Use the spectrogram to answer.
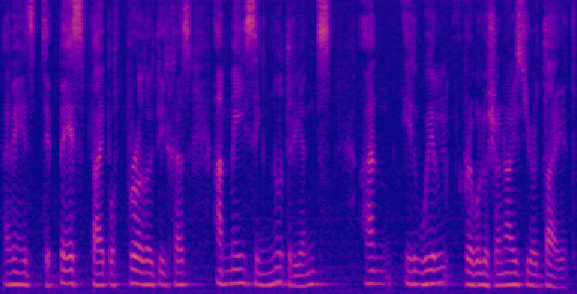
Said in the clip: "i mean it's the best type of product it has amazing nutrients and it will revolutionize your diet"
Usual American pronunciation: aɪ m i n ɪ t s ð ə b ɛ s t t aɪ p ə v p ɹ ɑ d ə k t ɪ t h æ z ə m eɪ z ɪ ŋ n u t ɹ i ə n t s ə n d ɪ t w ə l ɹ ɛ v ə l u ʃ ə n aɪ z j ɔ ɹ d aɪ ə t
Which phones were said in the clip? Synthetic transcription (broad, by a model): aɪ m i n ɪ t s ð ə b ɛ s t t aɪ p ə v p ɹ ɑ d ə k t ɪ t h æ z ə m eɪ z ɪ ŋ n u t ɹ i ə n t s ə n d ɪ t w ə l ɹ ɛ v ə l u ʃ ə n aɪ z j ɔ ɹ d aɪ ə t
